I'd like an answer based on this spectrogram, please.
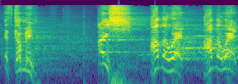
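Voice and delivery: hammed-up prophet, very loud bursts; mock prophetic shouting. Preacher mimicking a prophet receiving a word, hammed-up shouting. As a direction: shout it like a word just arrived.

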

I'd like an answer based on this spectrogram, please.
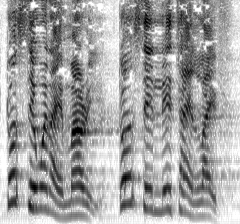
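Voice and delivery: emphatic warning. Real, not acted. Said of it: "preaching emphasis".

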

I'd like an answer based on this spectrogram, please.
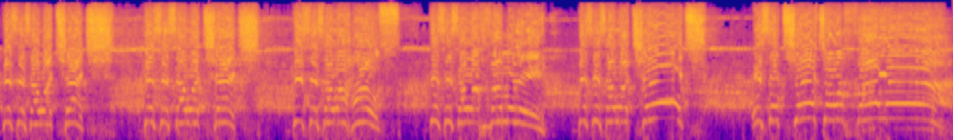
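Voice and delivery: high, slow, drawn-out proclamation; rallying preacher's shout. Real, not acted. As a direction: shout each line as a rally cry. Rallies congregation at full force.

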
